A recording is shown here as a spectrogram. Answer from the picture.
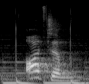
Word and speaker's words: autumn: N is usually not pronounced when it comes at the end of the word and after M. For example, autumn or dam.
